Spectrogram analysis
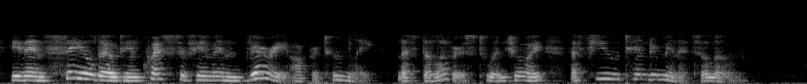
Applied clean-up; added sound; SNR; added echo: none; none; none; reverberation time 0.2 s.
